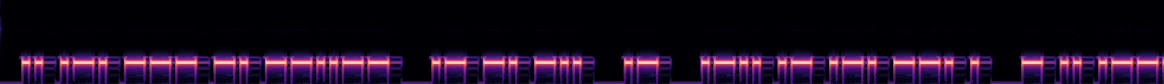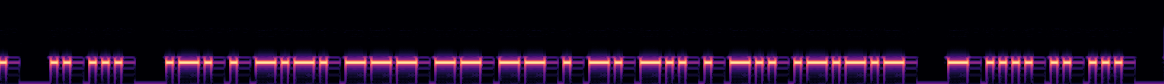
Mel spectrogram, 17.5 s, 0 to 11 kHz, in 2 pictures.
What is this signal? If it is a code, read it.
Morse code, heard as a keyed tone, about 25 wpm, 750 Hz. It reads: IRON, AND A LARGE TIP IS RECOMMENDED. THIS
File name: Archive / 25 WPM / 25WPM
